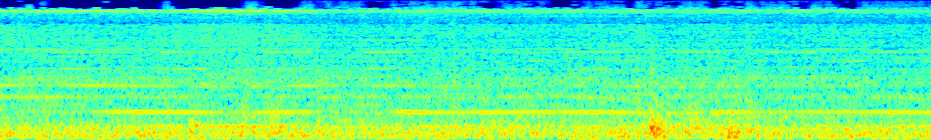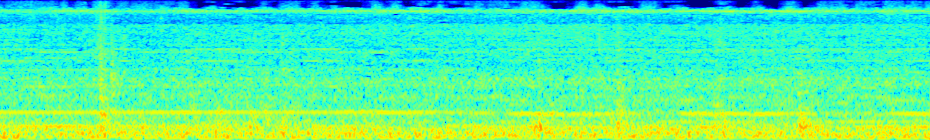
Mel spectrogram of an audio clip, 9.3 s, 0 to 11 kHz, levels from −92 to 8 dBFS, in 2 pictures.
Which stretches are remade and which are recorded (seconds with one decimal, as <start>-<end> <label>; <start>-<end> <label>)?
0.0-6.4 recorded; 6.4-8.8 remade; 8.8-9.3 recorded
